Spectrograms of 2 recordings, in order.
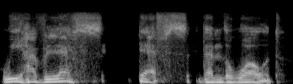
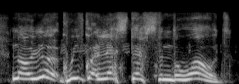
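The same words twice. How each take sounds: First: Slow, low deadpan quote; straight-faced. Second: High-pitched, incredulous mock quote; Trump. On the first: Retold or imitated. Co-host quoting the Trump clip to friends, straight-faced. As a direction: drag it out low, imitating a straight-faced claim. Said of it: "with a straight face". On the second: Co-host acting out Trump with his paper, high mocking voice. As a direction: pitch it way up and stretch it, imitating his protest. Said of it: "he took a piece of paper and he said".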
